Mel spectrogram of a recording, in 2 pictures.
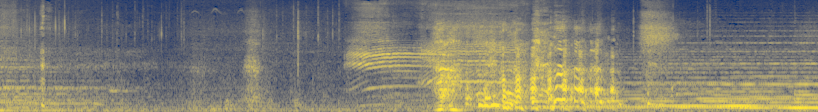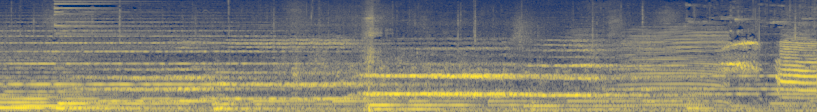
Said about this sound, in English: Is that your donkey? No, I thought it was yours.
